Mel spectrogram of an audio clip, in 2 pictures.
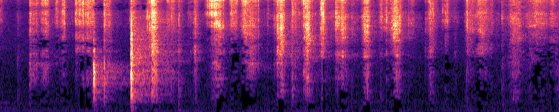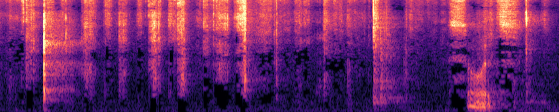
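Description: Paper torn by hand in repeated short rips while making a handmade Christmas shoe card at a crafting desk, a crisp close rasp with soft quiet gaps and handling rustle between strips.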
